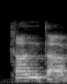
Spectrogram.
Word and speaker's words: canta: Canta, very good. Canta, la familia canta. Now be careful, Andrew, when you say canta, make sure you put the stress on the right place.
